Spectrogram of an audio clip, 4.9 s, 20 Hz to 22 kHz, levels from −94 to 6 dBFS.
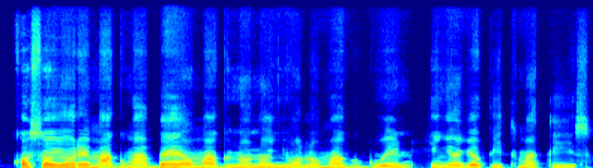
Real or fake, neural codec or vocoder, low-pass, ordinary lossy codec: fake; codec, 44.1 kHz, 7.8 kbps, DAC; none; none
